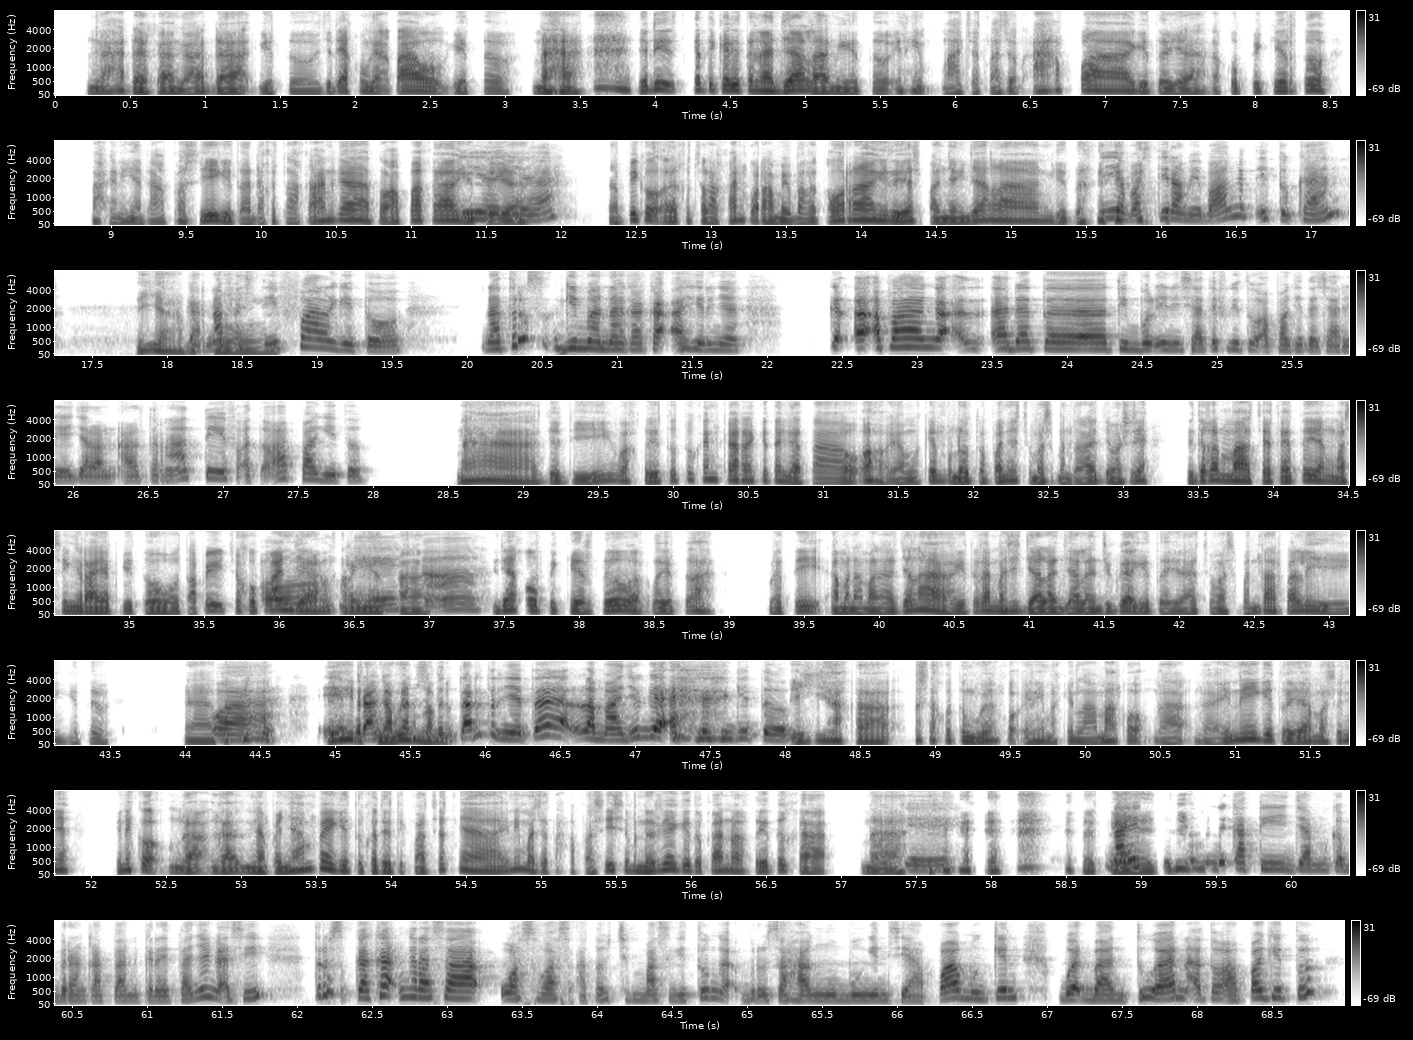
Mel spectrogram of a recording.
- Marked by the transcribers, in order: laughing while speaking: "Nah"; tapping; chuckle; chuckle; chuckle
- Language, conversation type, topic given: Indonesian, podcast, Pernahkah kamu ketinggalan pesawat atau kereta, dan bagaimana ceritanya?
- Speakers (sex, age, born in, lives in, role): female, 35-39, Indonesia, Indonesia, host; male, 25-29, Indonesia, Indonesia, guest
